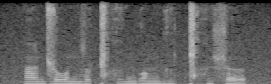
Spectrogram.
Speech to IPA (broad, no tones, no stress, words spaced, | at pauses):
ãɖ͡ʐo nzoǁʰə̤ ŋɡɒŋɡə̤ ǁʰə̤ʂə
